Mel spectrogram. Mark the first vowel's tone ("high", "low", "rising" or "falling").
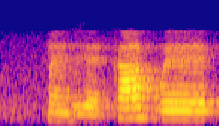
low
